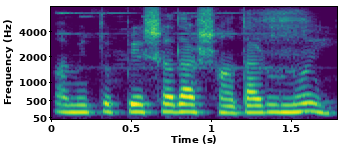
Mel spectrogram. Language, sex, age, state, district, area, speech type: Bengali, female, 30-45, West Bengal, Darjeeling, rural, spontaneous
